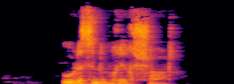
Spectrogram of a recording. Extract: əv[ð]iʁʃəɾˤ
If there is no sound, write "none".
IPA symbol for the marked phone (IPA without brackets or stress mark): ʁ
